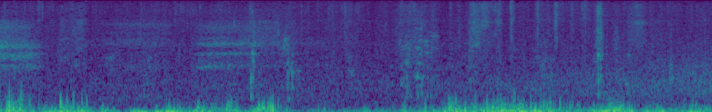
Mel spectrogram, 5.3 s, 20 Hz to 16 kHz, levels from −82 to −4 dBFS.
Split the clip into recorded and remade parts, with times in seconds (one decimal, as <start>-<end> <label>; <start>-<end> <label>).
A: 0.0-0.7 recorded; 0.7-1.6 remade; 1.6-3.6 recorded; 3.6-5.3 remade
